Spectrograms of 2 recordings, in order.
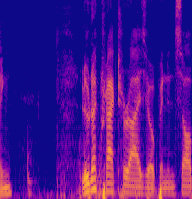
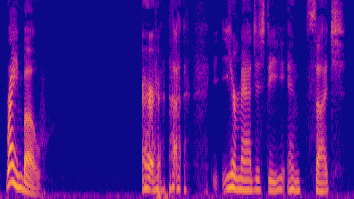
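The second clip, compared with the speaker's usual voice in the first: scolding then flustered; 8 semitones higher, slower than usual. Acted.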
